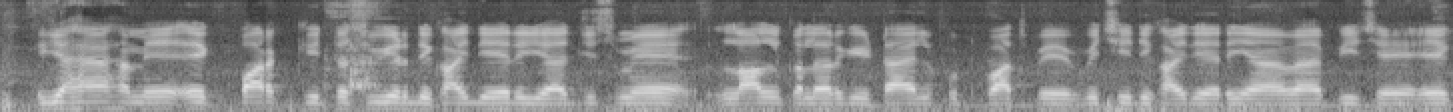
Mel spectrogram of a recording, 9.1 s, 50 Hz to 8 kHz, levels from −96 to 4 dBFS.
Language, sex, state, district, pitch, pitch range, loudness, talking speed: Hindi, male, Haryana, Rohtak, 115 Hz, 110-120 Hz, -15 LUFS, 165 wpm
